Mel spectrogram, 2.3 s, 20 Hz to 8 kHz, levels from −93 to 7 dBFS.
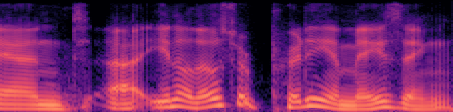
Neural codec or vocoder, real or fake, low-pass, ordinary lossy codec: none; real; 7.2 kHz; Opus, 32 kbps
